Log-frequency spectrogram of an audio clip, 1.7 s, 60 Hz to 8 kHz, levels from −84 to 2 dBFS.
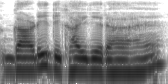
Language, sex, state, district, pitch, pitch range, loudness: Hindi, male, Karnataka, Bangalore, 135 Hz, 130-145 Hz, -15 LUFS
